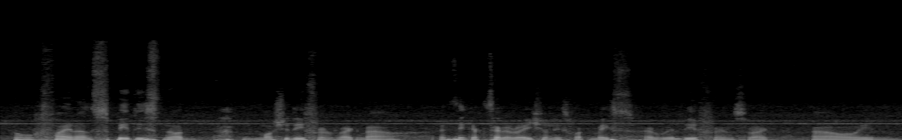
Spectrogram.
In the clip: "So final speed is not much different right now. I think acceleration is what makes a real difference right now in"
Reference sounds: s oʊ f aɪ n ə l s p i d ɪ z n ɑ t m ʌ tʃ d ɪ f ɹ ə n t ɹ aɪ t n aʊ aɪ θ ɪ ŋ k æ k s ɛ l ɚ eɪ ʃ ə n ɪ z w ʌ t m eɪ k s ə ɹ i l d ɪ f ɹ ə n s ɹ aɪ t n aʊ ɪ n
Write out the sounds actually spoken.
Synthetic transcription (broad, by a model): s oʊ f aɪ n ə l s p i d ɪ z n ɑ t m ʌ tʃ d ɪ f ɹ ə n t ɹ aɪ t n aʊ aɪ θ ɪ ŋ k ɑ k s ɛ l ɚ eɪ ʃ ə n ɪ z w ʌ t m eɪ k s ə ɹ i l d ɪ f ɹ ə n s ɹ aɪ t n aʊ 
